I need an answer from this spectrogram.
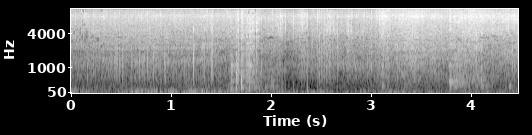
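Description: Giant freshwater prawns, tomato and fried potatoes sizzling in spiced oil in a metal wok. A metal spatula stirs them and now and then scrapes and clinks against the pan.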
